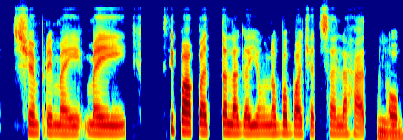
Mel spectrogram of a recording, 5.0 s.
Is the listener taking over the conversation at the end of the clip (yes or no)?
yes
